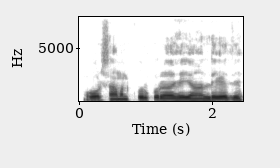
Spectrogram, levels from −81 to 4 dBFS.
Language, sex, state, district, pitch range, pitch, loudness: Garhwali, male, Uttarakhand, Uttarkashi, 115-140 Hz, 120 Hz, -14 LUFS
